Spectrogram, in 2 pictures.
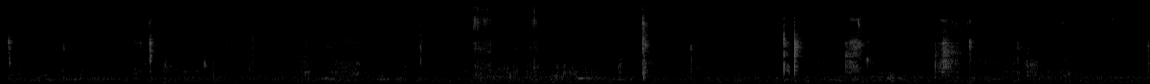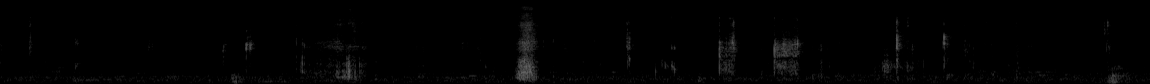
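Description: Close-miked eating of spicy instant noodle soup: scattered bouts of chewing and slurping mouthfuls, with short sharp clicks of a wooden spoon against the stone mortar, separated by quiet gaps.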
